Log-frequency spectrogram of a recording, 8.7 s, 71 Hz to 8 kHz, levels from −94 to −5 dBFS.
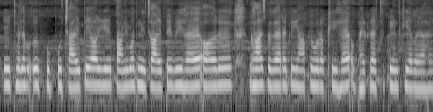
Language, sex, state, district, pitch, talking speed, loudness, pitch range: Hindi, female, Maharashtra, Chandrapur, 220 Hz, 195 wpm, -29 LUFS, 210-220 Hz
